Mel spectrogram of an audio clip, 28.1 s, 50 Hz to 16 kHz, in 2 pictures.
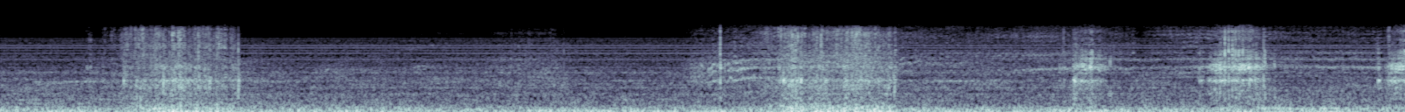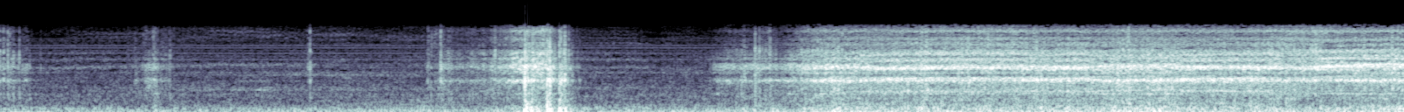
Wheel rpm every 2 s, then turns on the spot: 0, 10, 0, 0, 10, 0, 10, 10, 0, 0, 10, 130, 160, 160.
8-10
